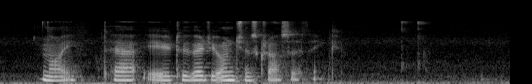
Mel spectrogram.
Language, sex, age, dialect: Faroese, female, 15-35, Norðurstreymoy/Eysturoy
